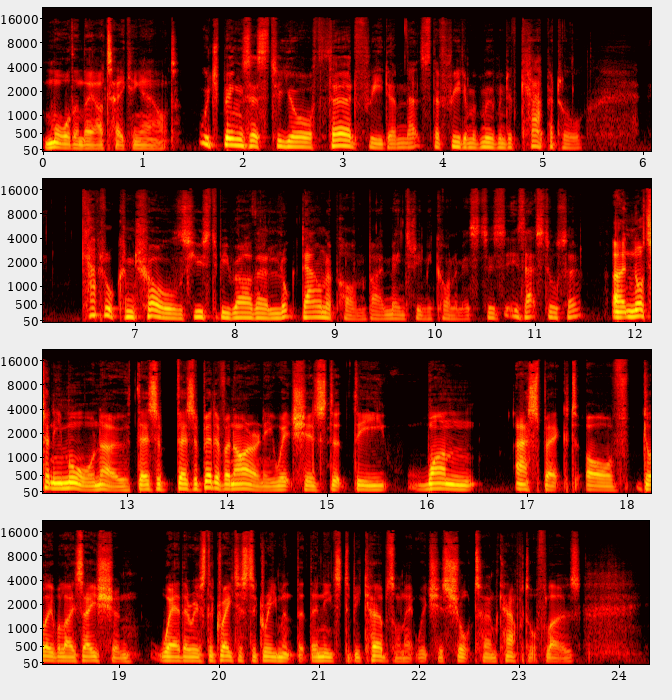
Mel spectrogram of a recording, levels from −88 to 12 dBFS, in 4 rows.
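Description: At 14.86 to 14.88 s a single loud pop, roughly 10 dB above the speech, likely from an electrical pulse; unlike a dropout, the speech continues underneath.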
